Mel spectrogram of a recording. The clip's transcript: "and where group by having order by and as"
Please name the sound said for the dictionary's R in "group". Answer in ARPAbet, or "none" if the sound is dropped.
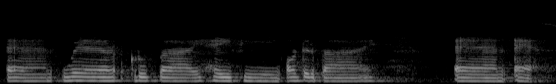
R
